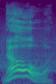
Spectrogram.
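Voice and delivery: loud shocked no; shout. Real, not acted. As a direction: yell it at the kickout. Near-fall kickout.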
